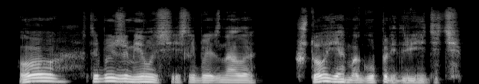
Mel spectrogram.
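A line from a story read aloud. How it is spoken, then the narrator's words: Gloomy, dejected. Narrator (Russian): уныло сказал Ринсвинд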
